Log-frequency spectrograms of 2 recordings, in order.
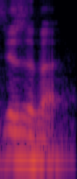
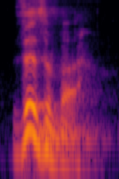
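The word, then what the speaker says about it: ZYZZYVA: Recent work you can also find his work at this journal, the literary journal, it's hard to pronounce this, Ziziva. Ziziva.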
